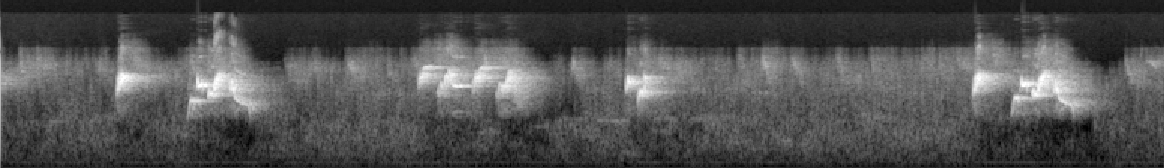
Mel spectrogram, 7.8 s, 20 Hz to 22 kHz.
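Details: A 1.5-year-old champion-bloodline crossbreed bulbul, red-whiskered × yellow-vented with stripe-throated bulbul ancestry, sings short, bright, liquid phrases of a few quick notes, spaced irregularly one to two seconds apart, against a quiet background; Red-whiskered bulbul.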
